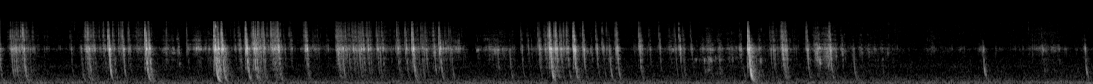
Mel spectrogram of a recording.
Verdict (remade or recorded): recorded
